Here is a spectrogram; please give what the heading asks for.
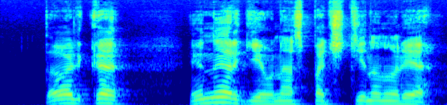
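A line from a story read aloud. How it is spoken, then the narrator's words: Sigh. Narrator (Russian): вздохнул Кольдер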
